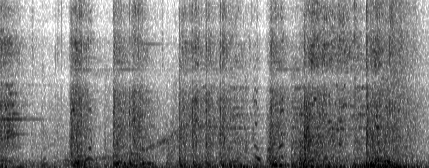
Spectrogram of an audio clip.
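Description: Metal weapons clash with ringing scrapes.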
